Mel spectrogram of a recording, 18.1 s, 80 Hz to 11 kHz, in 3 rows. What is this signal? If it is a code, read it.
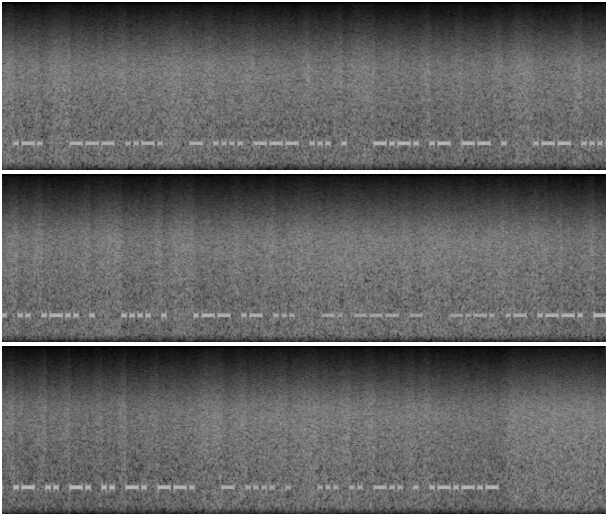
Morse code, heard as a keyed tone, machine-sent, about 30 wpm, 600 Hz, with heavy radio static. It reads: … OF THOSE CAME WHILE HE WAS NOT CAPTAINING THE SIDE.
